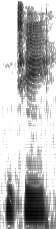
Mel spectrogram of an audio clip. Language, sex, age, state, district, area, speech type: Hindi, female, 18-30, Madhya Pradesh, Narsinghpur, urban, spontaneous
